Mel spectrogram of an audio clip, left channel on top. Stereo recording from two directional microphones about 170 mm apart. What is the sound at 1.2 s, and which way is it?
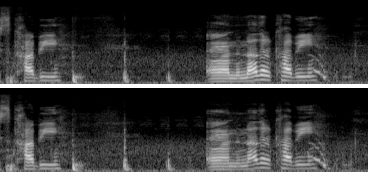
Crow, 90° right.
